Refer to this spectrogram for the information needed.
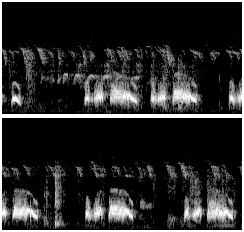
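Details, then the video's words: Spotted Dove (tekukur) giving its 'anggungan' coo song, low mellow phrases of two or three notes repeated about every one and a half seconds, with thin high chirps of small birds twittering behind. "Tekukur gacor suara emas"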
